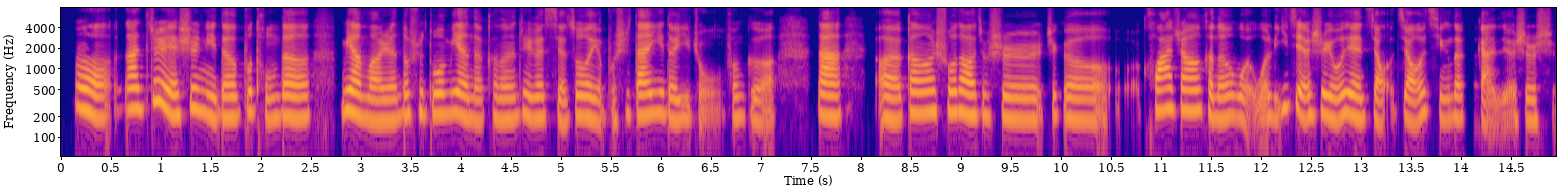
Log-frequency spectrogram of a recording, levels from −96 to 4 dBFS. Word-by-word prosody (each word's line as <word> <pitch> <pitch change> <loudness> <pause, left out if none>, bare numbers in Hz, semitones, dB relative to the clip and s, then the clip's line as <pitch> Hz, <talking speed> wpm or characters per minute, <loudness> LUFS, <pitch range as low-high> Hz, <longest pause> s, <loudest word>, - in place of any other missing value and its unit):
嗯， 230 -8 +4
那 265 +1 +5
这 305 +2 +2
也 210 -3 +4
是 265 +5 0
你 215 -5 -1
的 195 +1 +2
不 230 - -5
同 195 -5 -5
的 200 0 +3 0.3
面 240 -3 +5
貌。 180 -3 0
人 180 +1 -1
都 210 - -2
是 230 +1 -5
多 220 0 0
面 220 -3 +1
的， 175 - -3
可 195 - -8
能 185 +1 -2
这 215 0 -3
个 195 0 -1
写 195 -4 -5
作 200 +1 0
也 180 - -1
不 175 - -11
是 220 +5 -9
单 215 +1 +3
一 230 - -2
的 185 -4 -1
一 190 +2 -5
种 225 +3 -10
风 195 0 -7
格。 - - -5 0.4
那， 205 -2 +6 0.3
呃， 190 -2 +2
刚 230 +3 +2
刚 235 +1 +2
说 235 0 0
到 220 -3 +4
就 210 0 -8
是 185 -2 -2
这 205 - -6
个 180 -3 -1 0.4
夸 255 +1 +4
张， 250 -1 +3
可 215 -4 0
能 195 +2 0
我 195 -2 -4
我 - - -4
理 225 +8 -5
解 205 -8 +2
是 215 0 +1
有 195 +1 +1
点 210 -4 +3
矫 190 - -1
矫 185 +1 +1
情 200 -6 -7
的 195 0 -2
感 - - -1
觉， - - -7
是 180 - -4
不 175 - -2
是？ 210 +6 -11
205 Hz, 255 characters per minute, -22 LUFS, 190-230 Hz, 0.4 s, 那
